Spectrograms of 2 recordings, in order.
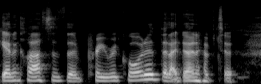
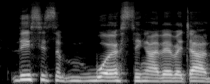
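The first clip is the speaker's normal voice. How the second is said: ordinary talk, nothing marked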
